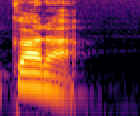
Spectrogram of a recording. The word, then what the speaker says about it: gotta: gotta 这个词美音的话呢是 gotta gotta 注意中间的这个 t 浊化成 d 的发音 gotta 后面 decide 双元音 i decide For yourself, yourself, 后面的 self 有一个舌侧音，我们注意舌尖底上齿龈的发法哈。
